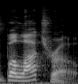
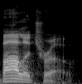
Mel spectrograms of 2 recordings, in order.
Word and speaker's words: Balatro: Yo, Frank Hines, this is Bolatro. I I guess technically it's pronounced Balatro and I've been saying it wrong.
